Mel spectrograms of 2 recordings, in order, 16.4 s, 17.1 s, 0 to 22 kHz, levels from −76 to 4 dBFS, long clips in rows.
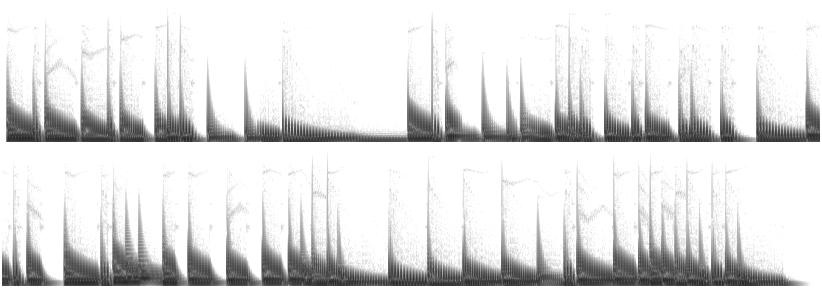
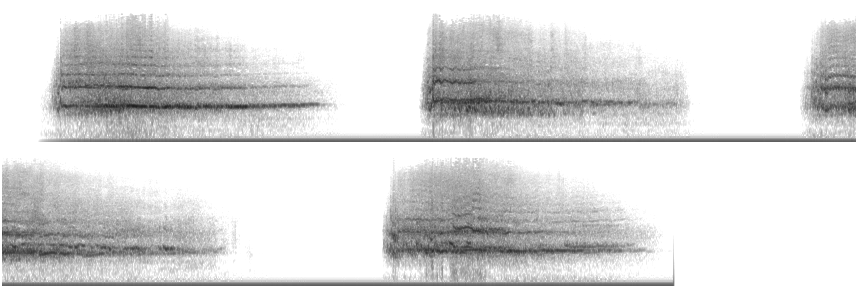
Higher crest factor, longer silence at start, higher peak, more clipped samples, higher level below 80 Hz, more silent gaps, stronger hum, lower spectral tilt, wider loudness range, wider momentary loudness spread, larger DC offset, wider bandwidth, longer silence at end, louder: second, 12 dB vs 18 dB; second, 0.05 s vs 0.35 s; about the same, -4 dBFS vs -2 dBFS; neither; first, -18 dBFS vs -60 dBFS; neither; neither; first, -10.5 dB/octave vs 1.5 dB/octave; second, 4 LU vs 12 LU; second, 7 LU vs 18 LU; second, under 0.1% vs 3%; second, 4.8 kHz vs 16 kHz; second, 0.25 s vs 1.8 s; about the same, -17 LUFS vs -15 LUFS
